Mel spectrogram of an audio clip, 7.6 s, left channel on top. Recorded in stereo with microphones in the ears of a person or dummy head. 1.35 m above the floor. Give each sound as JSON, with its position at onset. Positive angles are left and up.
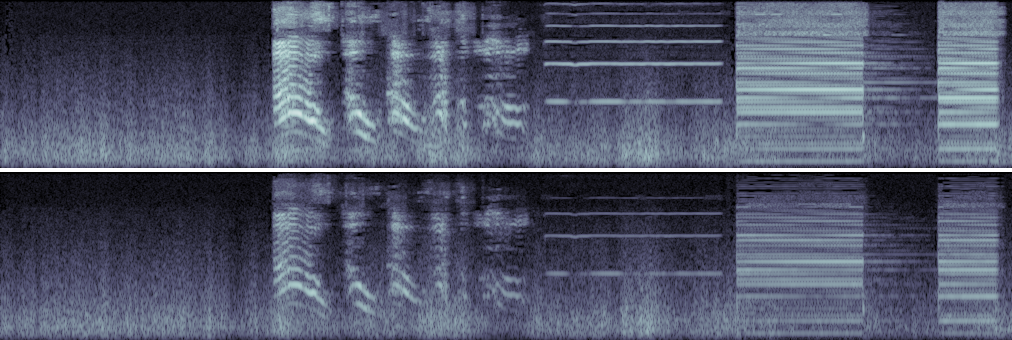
{"t": 2.0, "sound": "a shout", "side_deg": 50}
{"t": 4.1, "sound": "a violin", "side_deg": 75}
{"t": 5.5, "sound": "a siren", "side_deg": 85}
